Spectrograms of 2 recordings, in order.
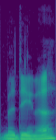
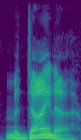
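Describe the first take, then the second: First: The middle vowel sounds like 'ee'. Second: The middle vowel sounds like 'eye'. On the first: This is how outsiders say the place name. The speaker calls it wrong. "rather than Medina" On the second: This is how local people say the place name. The speaker calls it right. "Medina is Medina"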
